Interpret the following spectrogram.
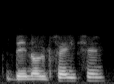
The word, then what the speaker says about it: De Knollseisen: mejor manera porque es el señor Noseisen, ¿así es el apellido? Buen día, bueno, ¿cómo estás? Bien. Gracias por llamar. No, Mi por apellido favor. es te lo voy a pronunciar bien, A ver. Denolseisen, Ah, de los Seinsein, bien.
